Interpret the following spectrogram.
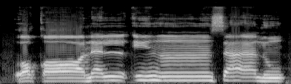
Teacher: اب یہاں پہ قاف کو موٹا کریں گے، ایک الف کے برابر کھینچیں گے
